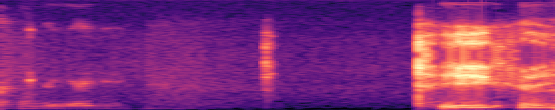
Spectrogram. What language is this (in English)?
Punjabi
